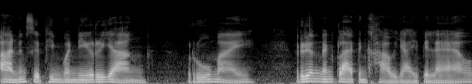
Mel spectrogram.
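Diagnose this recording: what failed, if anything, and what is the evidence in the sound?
Nothing failed; no stage in the chain shows faults.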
